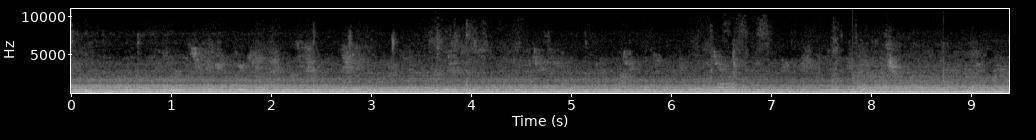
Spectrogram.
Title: The Unbearable Noise of a Bad Wheel Bearing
